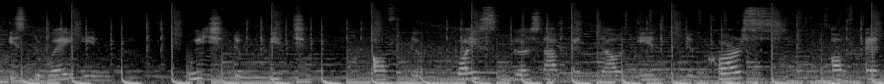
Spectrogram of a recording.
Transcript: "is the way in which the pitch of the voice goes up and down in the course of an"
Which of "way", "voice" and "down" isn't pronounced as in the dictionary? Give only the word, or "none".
voice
